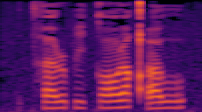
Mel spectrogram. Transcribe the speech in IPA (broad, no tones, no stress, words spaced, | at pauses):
t̪ʰɐɹpi kɔɹ qʼu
